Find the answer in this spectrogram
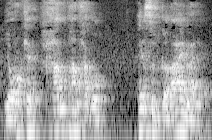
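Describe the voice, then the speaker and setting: A man's voice: medium pitch, animated, moderate pace, a little mellow, slight background noise. An older man, a Buddhist monk, giving a folksy sermon and telling stories, often asking his listeners for a reply. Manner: folksy storytelling, asks the audience for replies and chuckles. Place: large echoing meditation hall. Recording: distant mic in a very echoey hall.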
